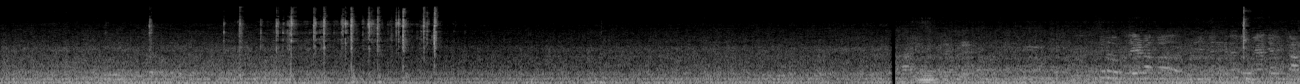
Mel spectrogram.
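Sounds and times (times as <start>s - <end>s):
steady low rumble: 0.0s - 13.0s
sharp metallic clinks: 2.2s - 4.6s.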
